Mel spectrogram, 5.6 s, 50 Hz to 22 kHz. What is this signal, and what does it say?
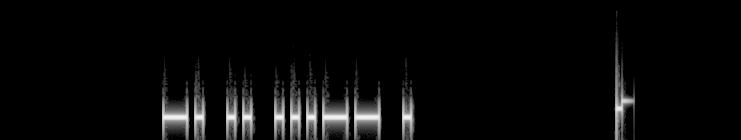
Morse code, heard as a keyed tone, about 20 wpm, 700 Hz. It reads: NI3E
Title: USA Call Signs - 4 Characters - 2x Character Spacing - 20wpm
